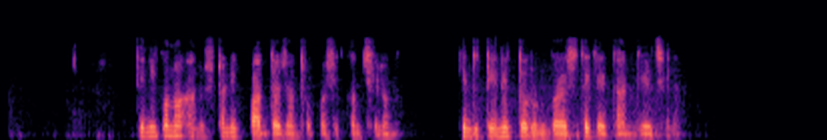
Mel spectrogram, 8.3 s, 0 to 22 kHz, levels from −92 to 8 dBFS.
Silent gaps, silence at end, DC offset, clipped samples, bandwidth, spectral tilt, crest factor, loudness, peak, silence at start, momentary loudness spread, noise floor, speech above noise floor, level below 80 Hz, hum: 4.47-4.52 s; 1.5 s; under 0.1%; under 0.1%; 7.2 kHz; -8 dB/octave; 22 dB; -23 LUFS; -4 dBFS; 1.35 s; 12 LU; -77 dBFS; 55 dB; -62 dBFS; none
